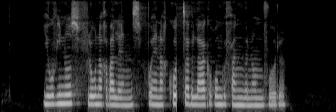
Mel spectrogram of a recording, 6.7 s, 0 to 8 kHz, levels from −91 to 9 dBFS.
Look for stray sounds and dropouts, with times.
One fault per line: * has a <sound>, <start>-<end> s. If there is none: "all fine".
* has a dropout, 3.5-3.7 s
